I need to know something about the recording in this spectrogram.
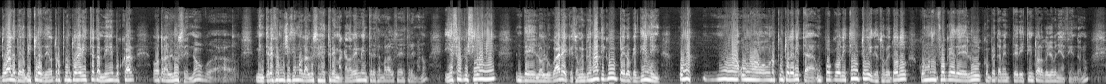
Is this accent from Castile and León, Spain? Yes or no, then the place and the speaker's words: no; Ubrique, Andalusia, Spain; A mí me encanta pintar mi pueblo.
